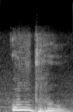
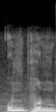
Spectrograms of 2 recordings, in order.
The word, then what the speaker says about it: Amphan: बाकी इसका उच्चारण जो होता है वो होता है उम्फू या उम्पुन।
